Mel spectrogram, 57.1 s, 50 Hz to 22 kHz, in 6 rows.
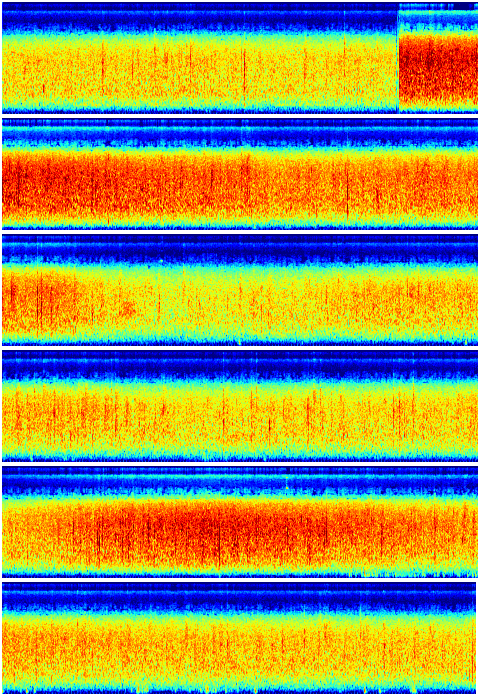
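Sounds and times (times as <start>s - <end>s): rain-like hiss with patter: 0.0s - 57.0s.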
